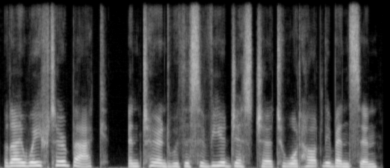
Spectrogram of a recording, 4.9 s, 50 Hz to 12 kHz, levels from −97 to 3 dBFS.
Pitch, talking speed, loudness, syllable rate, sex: 210 Hz, 170 wpm, -17 LUFS, 5.2 syllables/s, female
